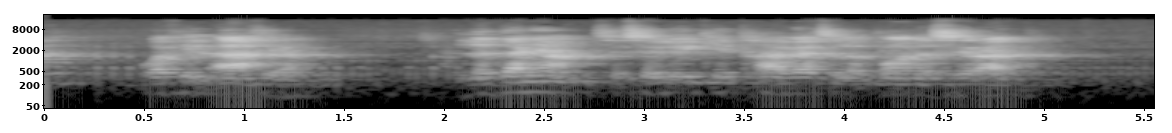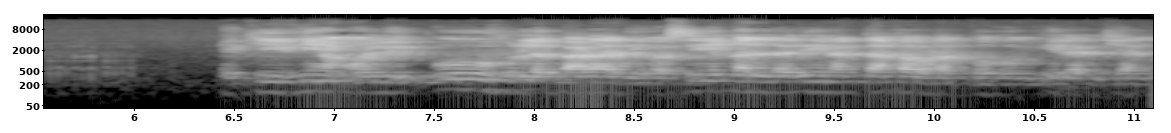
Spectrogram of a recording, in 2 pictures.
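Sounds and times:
man chanting melodically: 0:00.0 - 0:05.2, 0:06.4 - 0:11.0.

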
